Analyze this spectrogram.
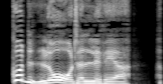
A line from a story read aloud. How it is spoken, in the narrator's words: her mother snapped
